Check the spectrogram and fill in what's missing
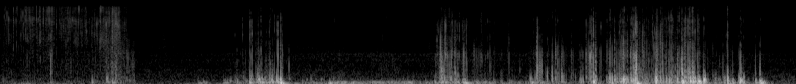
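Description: Purple floam foam-bead clay resting on a microphone is scratched with a thin pick or brush tool and touched with fingertips. Irregular bursts of close, crunchy crinkling and squishing rise from quiet pauses, with a heavy low rumble under them. The clusters grow denser and louder toward the end.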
